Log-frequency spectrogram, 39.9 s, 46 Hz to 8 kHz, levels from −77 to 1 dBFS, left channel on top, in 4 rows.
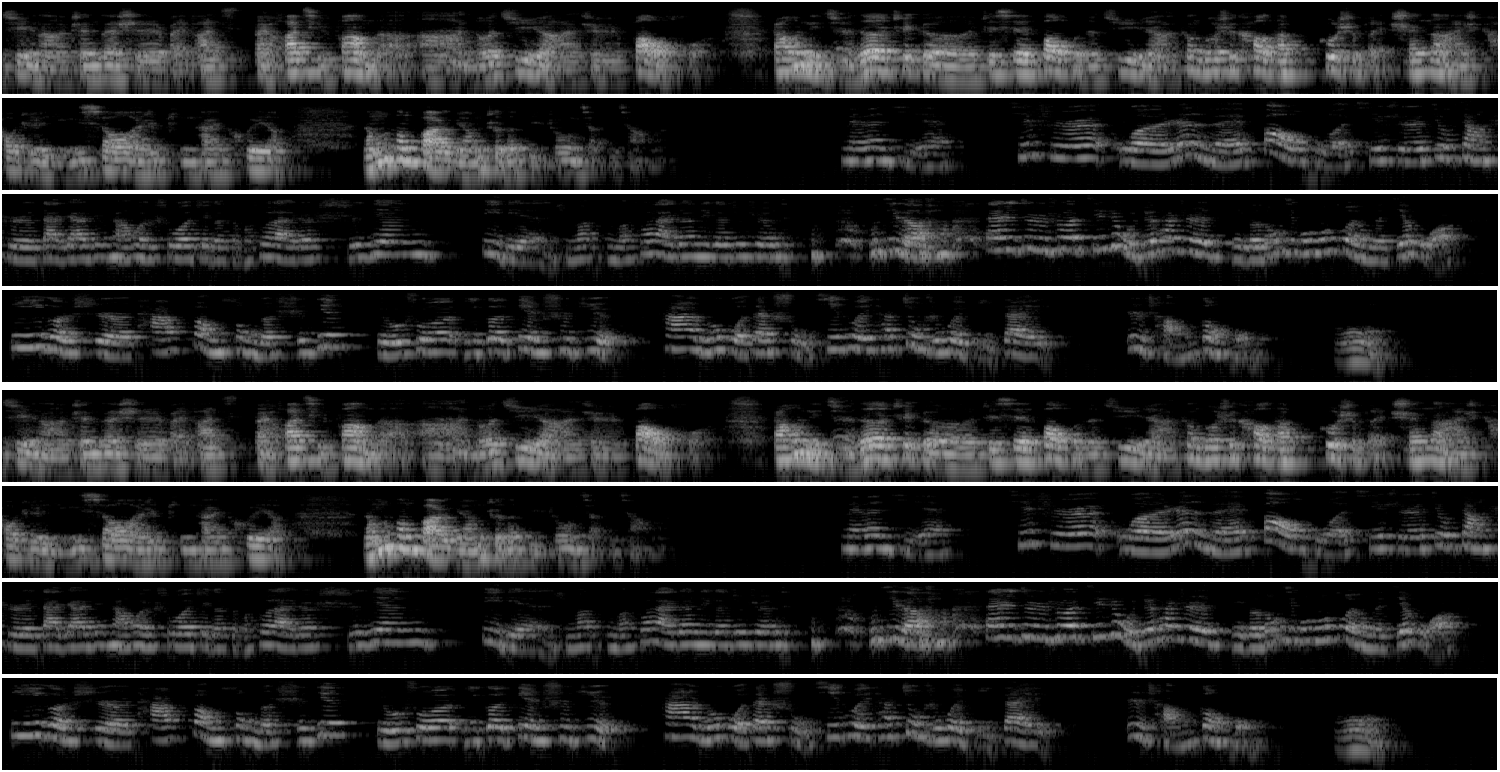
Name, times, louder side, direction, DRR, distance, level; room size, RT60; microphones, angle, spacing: voice 1, 0.0-4.5 4.8-14.3 38.8-39.1, left 1 dB, 30° left, -1 dB, 0.8 m, -33 dB
voice 2, 2.9-3.2 5.5-5.7 15.6-16.3 16.7-22.8 23.2-29.6 30.0-34.0 34.3-36.9 37.4-38.3, equal, 15° right, -1 dB, 0.4 m, -40 dB
2.8 x 2.3 x 2.5 m, 0.35 s
head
